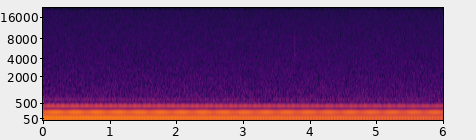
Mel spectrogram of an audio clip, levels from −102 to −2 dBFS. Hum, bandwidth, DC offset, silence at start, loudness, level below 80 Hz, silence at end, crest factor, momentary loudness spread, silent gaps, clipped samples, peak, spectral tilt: none; 13.5 kHz; under 0.1%; 0 s; -40 LUFS; -40 dBFS; 0 s; 10 dB; 5 LU; none; under 0.1%; -28 dBFS; -9 dB/octave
